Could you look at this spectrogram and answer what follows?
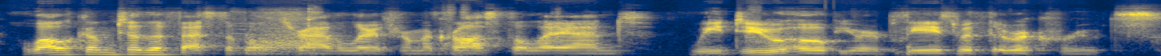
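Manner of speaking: bored, uninterested voice, sighing and trailing off at end. Game master voicing a voice from the podium above, uninterested voice. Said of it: "a seemingly uninterested voice echoes".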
